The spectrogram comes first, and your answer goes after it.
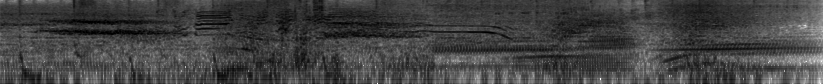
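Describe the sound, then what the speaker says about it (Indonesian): A Wuling car is pushed hard on an extreme track, with loud engine revving, squealing tyres and screeching slides layered together in a busy, continuous mix that fades near the end. "Sen langsung menggeber mobilnya melalui rute yang lebih ekstrim."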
